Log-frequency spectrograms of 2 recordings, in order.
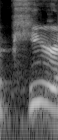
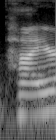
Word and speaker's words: pyre: They were like, I said a pier, and they're like, do you mean pyre?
